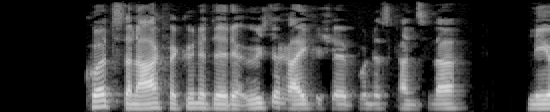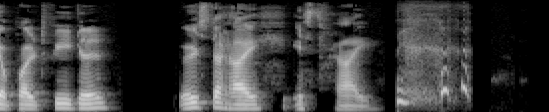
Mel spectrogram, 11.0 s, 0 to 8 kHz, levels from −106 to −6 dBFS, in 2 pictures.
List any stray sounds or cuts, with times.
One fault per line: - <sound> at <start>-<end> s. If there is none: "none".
- laugh at 9.4-10.2 s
